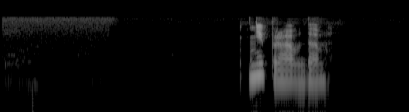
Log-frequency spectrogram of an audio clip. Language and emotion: Russian, neutral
